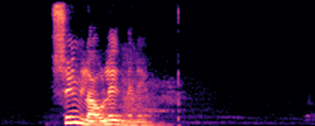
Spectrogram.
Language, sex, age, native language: Icelandic, female, 8, German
